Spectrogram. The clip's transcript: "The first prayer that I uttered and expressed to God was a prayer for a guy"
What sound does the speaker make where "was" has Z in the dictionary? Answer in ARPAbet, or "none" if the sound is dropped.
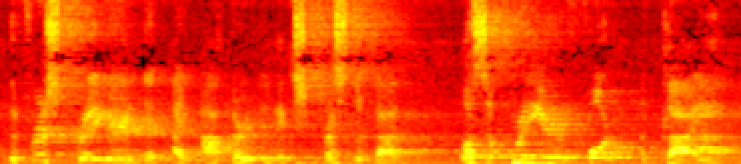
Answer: S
